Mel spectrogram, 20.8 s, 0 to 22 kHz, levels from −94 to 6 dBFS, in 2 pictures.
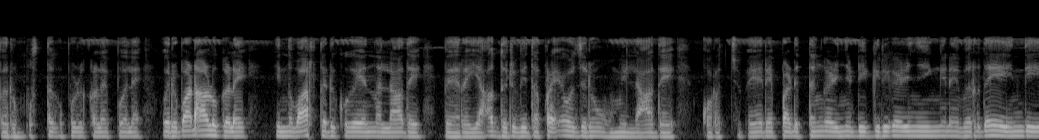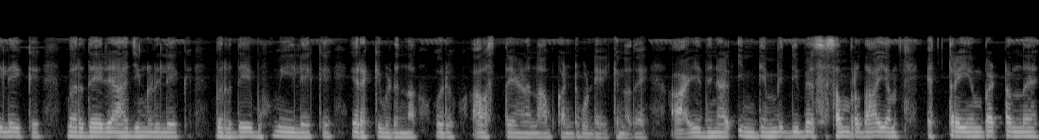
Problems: low volume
